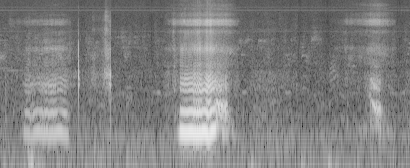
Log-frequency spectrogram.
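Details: Adult woman asleep in a quiet room, snoring loudly with three rattling snores, each on a breath in, and quiet pauses between; she says she doesn't snore. Snoring.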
